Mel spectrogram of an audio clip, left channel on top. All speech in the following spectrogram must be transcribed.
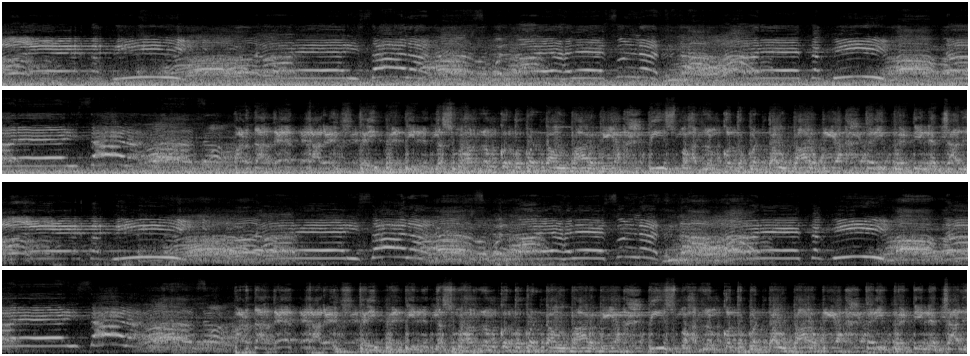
تکبیر، نعرے رسالت، علماء اہل سنت، نعرے تکبیر، نعرے رسالت. پردہ دیکھ پیارے، تیری بیٹی نے 10 محرم کو دوپٹہ اتار دیا، 20 محرم کو دوپٹہ اتار دیا. تیری بیٹی نے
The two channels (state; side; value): noise; left; rumble, 3 dB below the sound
